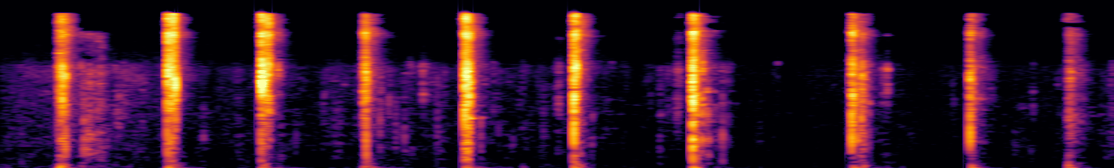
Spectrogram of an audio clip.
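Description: Firewood being chopped with an axe: about ten sharp blows, evenly spaced a little under a second apart.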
